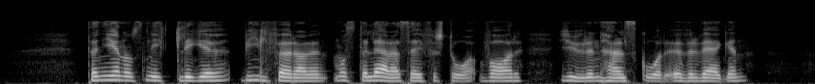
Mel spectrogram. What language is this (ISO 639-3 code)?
swe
